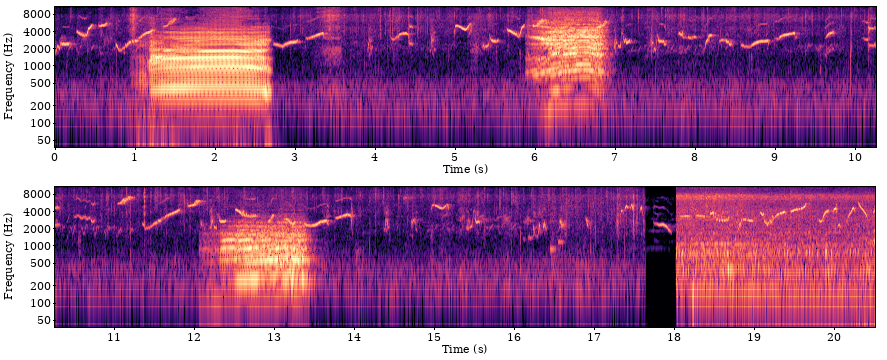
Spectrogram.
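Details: Tame cattle in a herd setting off on a long journey to fresh pasture: three loud, drawn-out harmonic moos near the start, middle and later, with many whistled bird chirps throughout and a brief cut near the end.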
